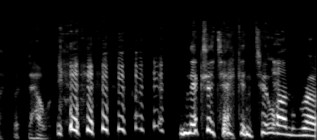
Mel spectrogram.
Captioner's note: laughing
